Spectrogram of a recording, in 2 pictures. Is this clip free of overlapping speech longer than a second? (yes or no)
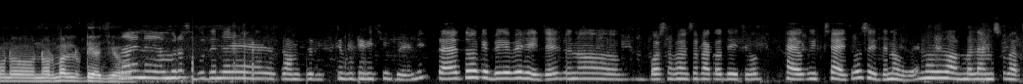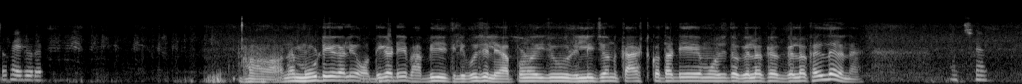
yes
